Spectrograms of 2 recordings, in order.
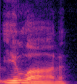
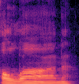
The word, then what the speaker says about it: Elon: straight to class e e is for Elon not Alan like uh Paul eisenstein wants to pronounce it you could say say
